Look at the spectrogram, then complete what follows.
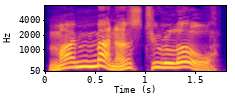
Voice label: Male Human ERROR NEED MANA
